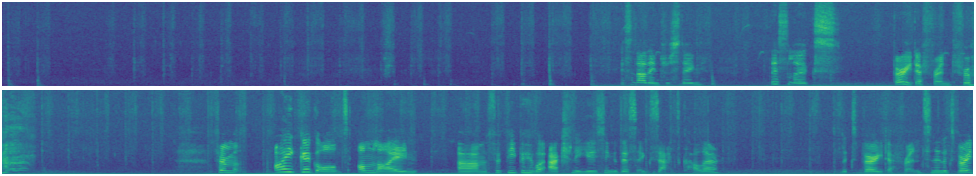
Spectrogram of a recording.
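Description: A paintbrush swishes across wood.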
